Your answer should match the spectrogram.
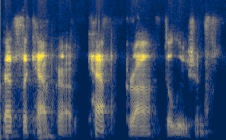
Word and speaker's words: Capgras: It is French in origin, so it's cap gras.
